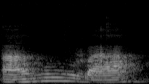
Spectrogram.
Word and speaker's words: Amrafel: Amrafel, e falo assim, Amrafel, essa pronúncia hebraica antiga desse nome, que é no aramaico caldaico, é Hammurabi, Hammurabi, Fel, de guardiado.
